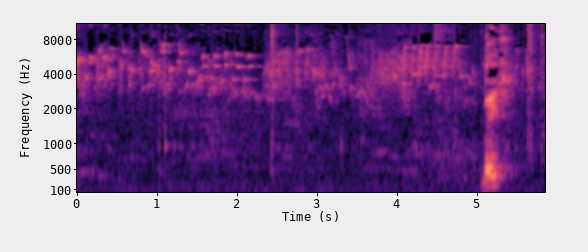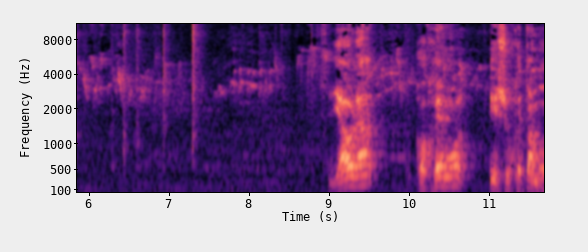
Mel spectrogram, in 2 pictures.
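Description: Thin metal wires of a small cage click and rattle as hands handle it.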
